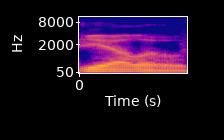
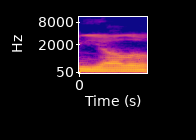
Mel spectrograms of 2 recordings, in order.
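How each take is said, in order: First: The word begins with a J sound. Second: The word begins with a Y sound. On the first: This follows the spelling of the word. "I pronounce it how it's spelled" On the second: This is how the others pronounce it. "You mean Yalo, like you're pronouncing it"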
